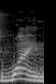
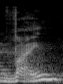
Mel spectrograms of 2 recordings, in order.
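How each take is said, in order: First: The word begins with a W sound. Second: The word begins with a V sound. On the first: The speaker calls it right. "it's wine" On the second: The speaker calls it wrong. "not vine"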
